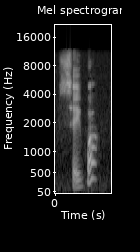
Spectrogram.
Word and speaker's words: seva: How do you say that word? Seva? – Seva. Yeah, exactly. S-E-V-A. – S-E-V-A.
